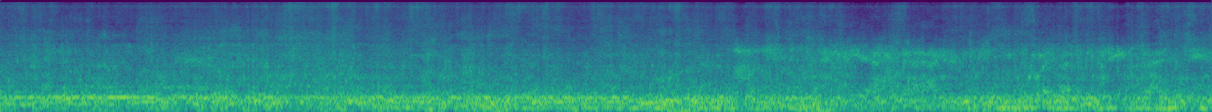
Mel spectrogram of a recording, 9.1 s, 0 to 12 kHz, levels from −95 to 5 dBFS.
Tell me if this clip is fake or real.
fake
